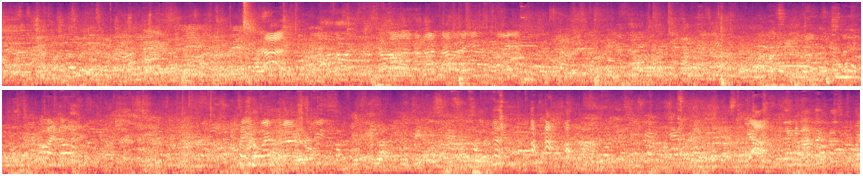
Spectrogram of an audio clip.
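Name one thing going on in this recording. A crowd of men and women chatter loudly in an echoing hall.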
